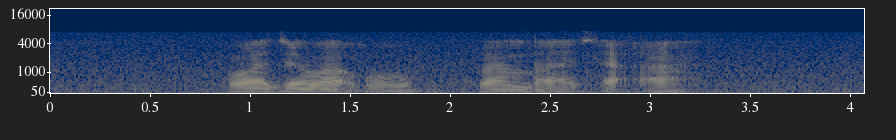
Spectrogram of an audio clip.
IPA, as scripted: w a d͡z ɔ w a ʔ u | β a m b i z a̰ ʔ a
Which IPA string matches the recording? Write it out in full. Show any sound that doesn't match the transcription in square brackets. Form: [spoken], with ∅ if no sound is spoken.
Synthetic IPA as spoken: w a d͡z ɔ w a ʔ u | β a m b [a] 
